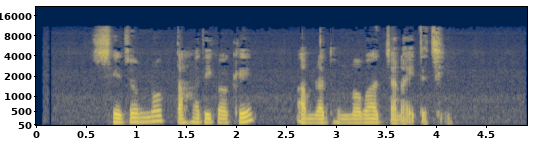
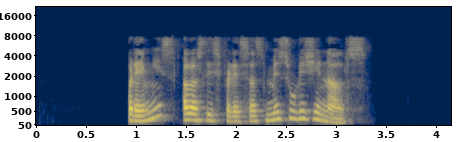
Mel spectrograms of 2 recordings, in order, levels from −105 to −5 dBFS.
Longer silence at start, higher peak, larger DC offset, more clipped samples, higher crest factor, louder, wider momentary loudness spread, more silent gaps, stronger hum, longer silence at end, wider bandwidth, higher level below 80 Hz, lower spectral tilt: second, 0.6 s vs 0.95 s; first, 0 dBFS vs -6 dBFS; neither; neither; about the same, 22 dB vs 20 dB; first, -20 LUFS vs -25 LUFS; second, 5 LU vs 8 LU; neither; neither; second, 0.75 s vs 0.9 s; first, 11.5 kHz vs 8 kHz; first, -58 dBFS vs -68 dBFS; about the same, -4.5 dB/octave vs -5.5 dB/octave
